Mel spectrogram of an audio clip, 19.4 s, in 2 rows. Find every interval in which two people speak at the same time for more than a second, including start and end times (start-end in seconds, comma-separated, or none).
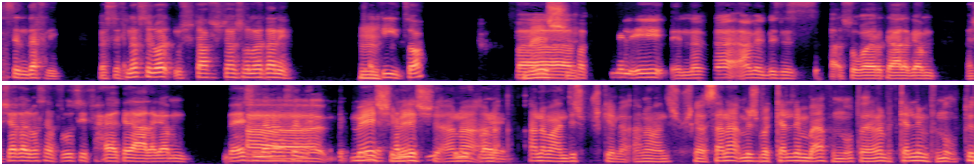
12.2-15.0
